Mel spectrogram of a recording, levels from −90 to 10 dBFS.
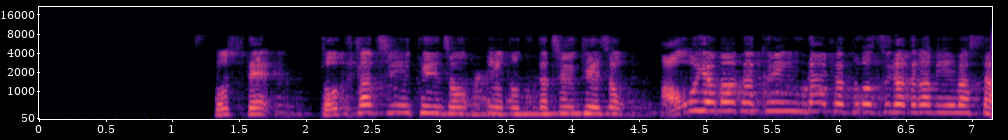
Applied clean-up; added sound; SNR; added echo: neural mask model DeepFilterNet 3.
